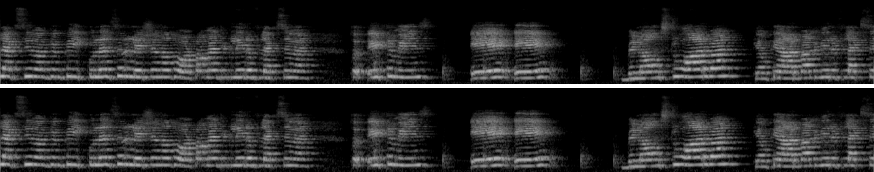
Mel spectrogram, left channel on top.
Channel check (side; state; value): both; identical; correlation 1.00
